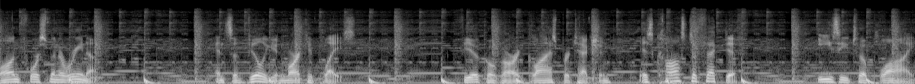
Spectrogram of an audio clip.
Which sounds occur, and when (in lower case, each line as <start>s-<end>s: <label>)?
0.0s-9.1s: music
0.0s-1.1s: male speech
1.8s-3.5s: male speech
4.6s-6.0s: male speech
6.4s-7.4s: male speech
8.1s-9.1s: male speech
